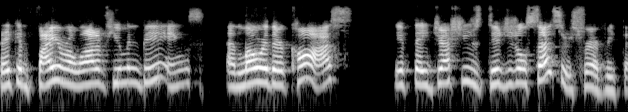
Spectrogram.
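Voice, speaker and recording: Her pitch is high. The woman speaks with a Boston accent. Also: ordinary pitch variation, moderate pace. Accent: Boston-area. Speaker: energy policy expert and professor. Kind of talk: webcast panel discussion. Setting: webcast.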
